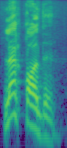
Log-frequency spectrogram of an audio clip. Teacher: لام یہ باریک حرف ہے، قاف پر حرف ہے اور دال باریک ہے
